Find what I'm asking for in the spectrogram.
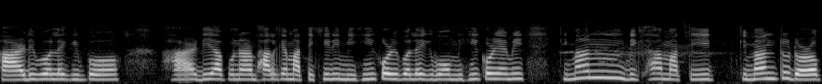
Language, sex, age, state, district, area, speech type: Assamese, female, 45-60, Assam, Dibrugarh, rural, spontaneous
